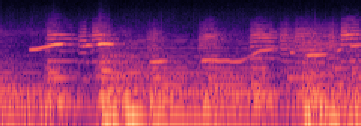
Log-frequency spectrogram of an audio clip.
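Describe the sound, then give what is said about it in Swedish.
A person whistles a short, bright signal tune with sliding notes, carried over steady instrumental music playing underneath, loud throughout. “Du visslar när du går i land.”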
